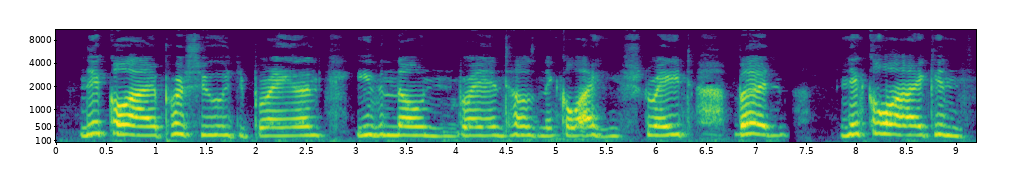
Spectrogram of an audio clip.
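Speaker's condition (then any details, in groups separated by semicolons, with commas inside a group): Cerebral palsy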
